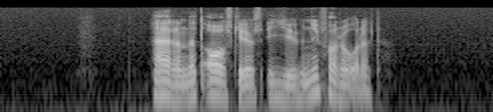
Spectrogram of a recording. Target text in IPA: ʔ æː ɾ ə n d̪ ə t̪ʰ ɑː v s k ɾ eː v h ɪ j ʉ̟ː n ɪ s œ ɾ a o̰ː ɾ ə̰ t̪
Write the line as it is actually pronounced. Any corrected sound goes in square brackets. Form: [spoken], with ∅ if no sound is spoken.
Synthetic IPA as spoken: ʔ æː ɾ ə n d̪ ə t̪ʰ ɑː v s k ɾ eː v [s] ɪ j ʉ̟ː n ɪ [f] œ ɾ a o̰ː ɾ ə̰ t̪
